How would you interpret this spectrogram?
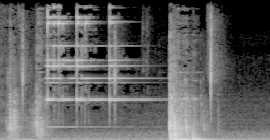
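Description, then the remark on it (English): The door of Daryl's Barbershop in Fruitville opens with a short ringing bell chime as someone walks in, then a solid thunk as it swings shut, fairly loud, with no voices. “And so, in the door he walks.”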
